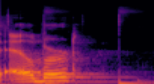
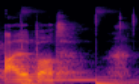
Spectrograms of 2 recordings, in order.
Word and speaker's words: Albert: name wrong or they pronounce his first name as albert but you should say albert speaking of theoretical physics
